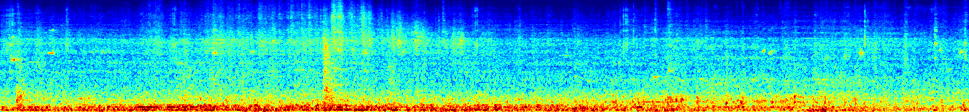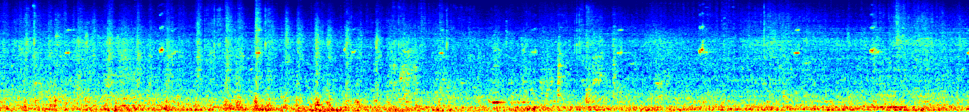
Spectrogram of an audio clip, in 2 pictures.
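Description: Freight train cars, covered hoppers and then tank cars, rolling steadily past: a constant low rumble with the wheels clicking over rail joints, and scattered brief high squeaks.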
